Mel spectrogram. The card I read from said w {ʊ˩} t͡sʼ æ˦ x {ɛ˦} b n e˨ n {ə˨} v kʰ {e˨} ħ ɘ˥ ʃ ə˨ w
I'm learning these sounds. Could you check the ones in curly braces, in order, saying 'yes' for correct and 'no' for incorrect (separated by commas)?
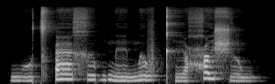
yes, no, no, no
